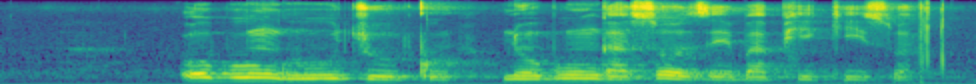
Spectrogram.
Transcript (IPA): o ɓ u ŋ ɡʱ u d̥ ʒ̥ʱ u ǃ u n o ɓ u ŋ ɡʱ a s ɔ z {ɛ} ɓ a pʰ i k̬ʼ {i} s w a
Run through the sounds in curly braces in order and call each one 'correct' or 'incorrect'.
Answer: correct, incorrect

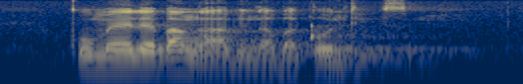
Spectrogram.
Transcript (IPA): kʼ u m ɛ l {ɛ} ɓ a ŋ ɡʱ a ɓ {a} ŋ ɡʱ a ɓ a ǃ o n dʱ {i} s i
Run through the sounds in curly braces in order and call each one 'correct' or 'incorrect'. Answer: correct, incorrect, incorrect

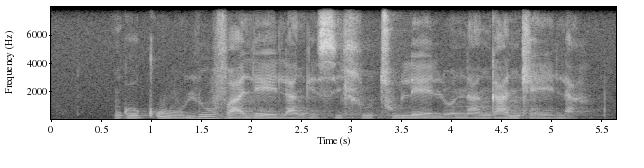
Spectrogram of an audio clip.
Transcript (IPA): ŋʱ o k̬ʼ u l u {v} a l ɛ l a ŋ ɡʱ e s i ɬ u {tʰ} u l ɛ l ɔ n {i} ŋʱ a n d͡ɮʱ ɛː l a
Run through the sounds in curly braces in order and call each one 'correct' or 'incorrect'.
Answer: correct, correct, incorrect

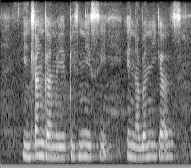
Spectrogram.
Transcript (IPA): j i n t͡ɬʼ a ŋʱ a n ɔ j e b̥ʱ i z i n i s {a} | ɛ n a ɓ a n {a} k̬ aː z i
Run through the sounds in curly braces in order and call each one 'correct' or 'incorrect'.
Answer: incorrect, incorrect

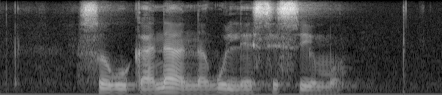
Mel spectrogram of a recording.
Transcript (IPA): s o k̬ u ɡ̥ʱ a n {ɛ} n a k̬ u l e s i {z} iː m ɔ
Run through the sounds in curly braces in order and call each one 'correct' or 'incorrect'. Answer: incorrect, incorrect

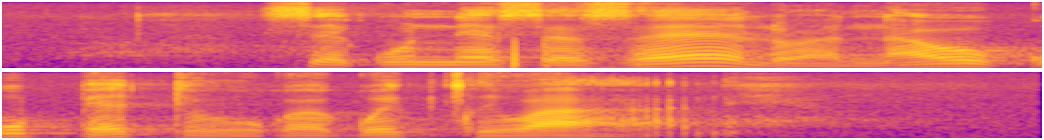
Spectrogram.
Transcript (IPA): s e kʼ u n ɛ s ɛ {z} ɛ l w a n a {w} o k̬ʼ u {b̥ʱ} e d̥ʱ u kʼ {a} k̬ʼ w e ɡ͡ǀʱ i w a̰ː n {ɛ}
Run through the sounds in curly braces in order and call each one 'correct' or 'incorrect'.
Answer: correct, correct, correct, correct, correct

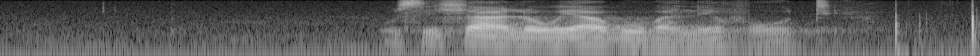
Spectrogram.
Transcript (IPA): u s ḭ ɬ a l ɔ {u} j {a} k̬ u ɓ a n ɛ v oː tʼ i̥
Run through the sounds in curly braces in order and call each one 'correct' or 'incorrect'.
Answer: correct, correct

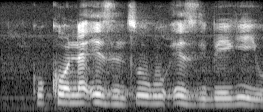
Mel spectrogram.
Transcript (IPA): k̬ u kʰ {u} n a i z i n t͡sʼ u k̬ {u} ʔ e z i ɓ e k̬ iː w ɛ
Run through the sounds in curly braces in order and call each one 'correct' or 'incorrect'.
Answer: incorrect, correct

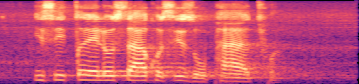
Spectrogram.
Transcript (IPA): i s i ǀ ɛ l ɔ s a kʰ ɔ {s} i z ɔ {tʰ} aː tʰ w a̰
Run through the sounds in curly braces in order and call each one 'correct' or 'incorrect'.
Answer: correct, incorrect

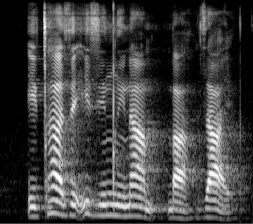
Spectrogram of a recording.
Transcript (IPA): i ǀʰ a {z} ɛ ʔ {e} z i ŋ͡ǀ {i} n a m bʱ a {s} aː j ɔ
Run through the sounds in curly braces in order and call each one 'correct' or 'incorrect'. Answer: correct, incorrect, correct, incorrect

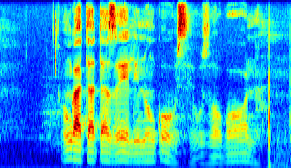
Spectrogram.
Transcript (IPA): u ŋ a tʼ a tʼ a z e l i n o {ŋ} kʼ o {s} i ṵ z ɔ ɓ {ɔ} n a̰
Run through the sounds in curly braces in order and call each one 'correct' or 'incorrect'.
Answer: correct, correct, incorrect

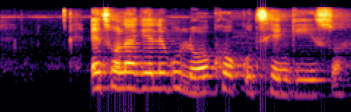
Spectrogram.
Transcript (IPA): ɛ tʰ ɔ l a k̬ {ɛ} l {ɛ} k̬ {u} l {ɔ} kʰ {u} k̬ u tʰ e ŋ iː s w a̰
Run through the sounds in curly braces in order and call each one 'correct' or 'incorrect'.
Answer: correct, correct, correct, correct, incorrect

